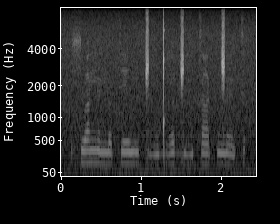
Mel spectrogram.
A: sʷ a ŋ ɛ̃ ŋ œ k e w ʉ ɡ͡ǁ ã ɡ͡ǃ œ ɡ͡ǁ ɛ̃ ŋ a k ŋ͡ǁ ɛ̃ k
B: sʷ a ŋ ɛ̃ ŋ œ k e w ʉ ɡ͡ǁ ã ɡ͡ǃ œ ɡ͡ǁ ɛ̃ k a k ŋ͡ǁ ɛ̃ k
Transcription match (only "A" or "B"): B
